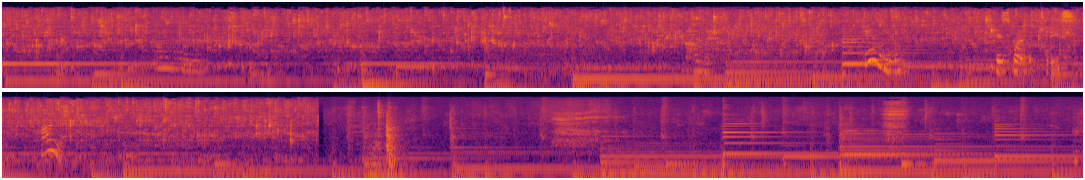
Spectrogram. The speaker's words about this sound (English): I always have to run my hot water for a while before it gets warm, so hurry up. I want to wash my face.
